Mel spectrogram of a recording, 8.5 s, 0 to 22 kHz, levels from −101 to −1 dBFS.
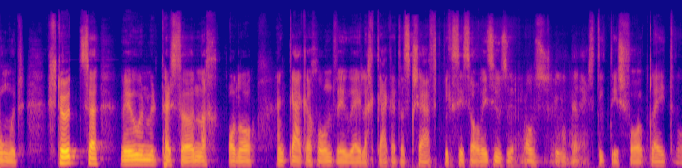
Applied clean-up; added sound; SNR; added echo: neural mask model DeepFilterNet 3.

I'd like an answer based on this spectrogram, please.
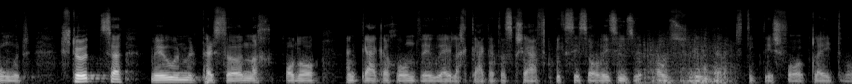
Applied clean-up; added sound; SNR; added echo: neural mask model RNNoise.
